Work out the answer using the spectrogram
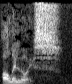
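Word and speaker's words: allēlōn: It's pronounced alleluis. Alleluis. It's translated into English as two words, one another. Alleluis. Say it with me.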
